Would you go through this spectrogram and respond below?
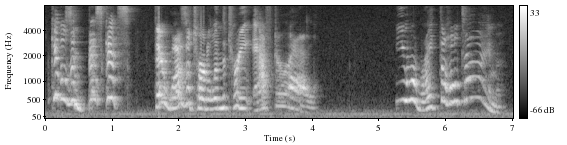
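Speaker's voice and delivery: amazed loud exclamation; surprised. Acted. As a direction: blurt out in amazement.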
